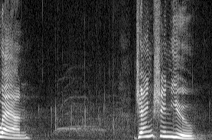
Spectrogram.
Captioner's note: audience applauding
